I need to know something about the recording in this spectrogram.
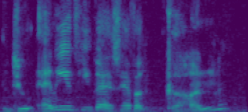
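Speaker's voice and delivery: ordinary delivery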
